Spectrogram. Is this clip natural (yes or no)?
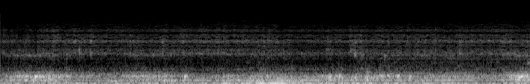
no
